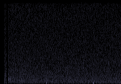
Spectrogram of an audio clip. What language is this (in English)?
Chinese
